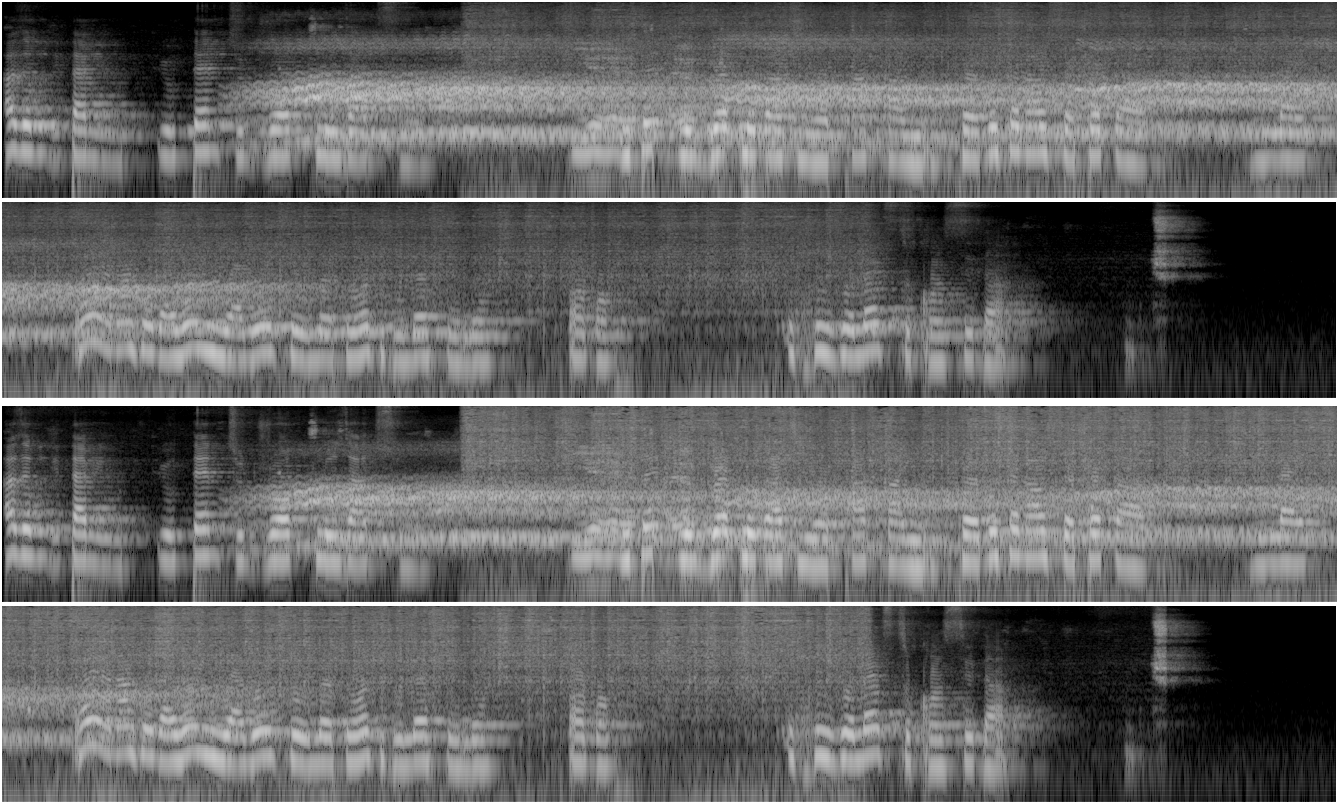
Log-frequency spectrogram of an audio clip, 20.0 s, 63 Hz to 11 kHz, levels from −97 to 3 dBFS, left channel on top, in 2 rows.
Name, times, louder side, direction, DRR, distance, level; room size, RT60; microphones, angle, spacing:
voice 1, 0.0-3.2 4.2-4.3 4.6-8.8 9.3-10.0 10.5-13.8 14.3-14.7 15.9-17.7, right 2 dB, 55° right, 6 dB, 1.8 m, -29 dB
sound 1, 1.6-12.5, left 3 dB, 70° left, 4.8 m, -30 dB
sound 2, 3.4-16.6, right 10 dB, 85° right, 1.8 m, -38 dB
voice 2, 4.2-5.4 18.6-18.8, right 1 dB, 35° right, 7 dB, 3.1 m, -31 dB
23.5 x 22.0 x 9.0 m, 0.81 s
head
